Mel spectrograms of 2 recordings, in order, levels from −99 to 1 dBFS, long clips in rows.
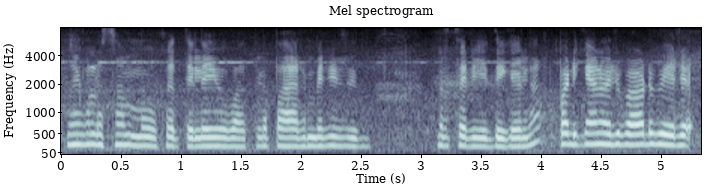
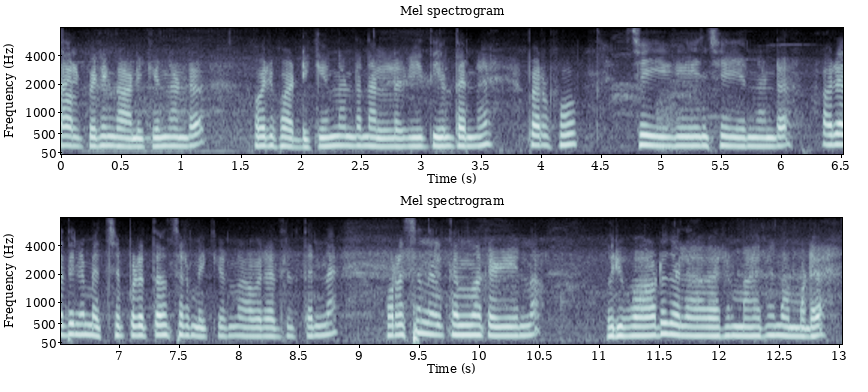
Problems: none marked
